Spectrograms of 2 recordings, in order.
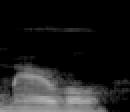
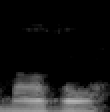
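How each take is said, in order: First: The name is said the way outsiders say it. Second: The name is said the way locals say it.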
